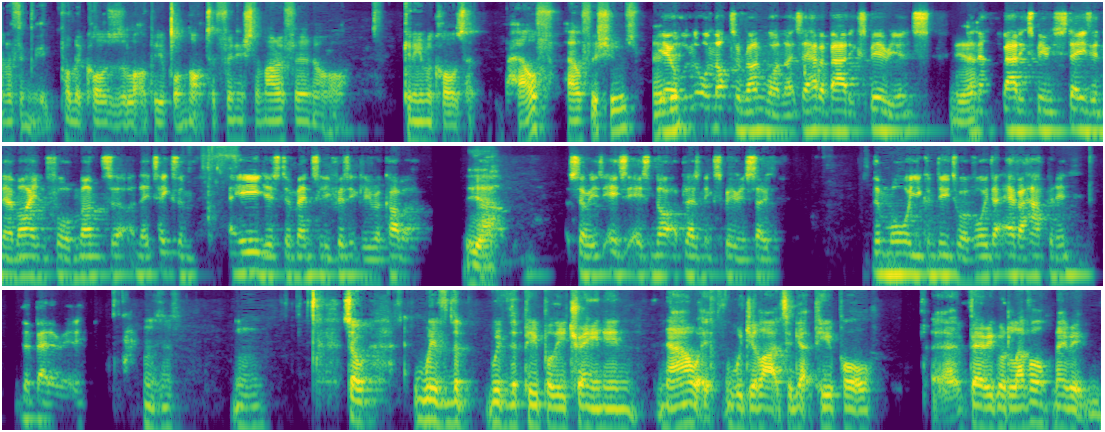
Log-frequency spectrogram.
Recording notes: This episode was recorded via Zoom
